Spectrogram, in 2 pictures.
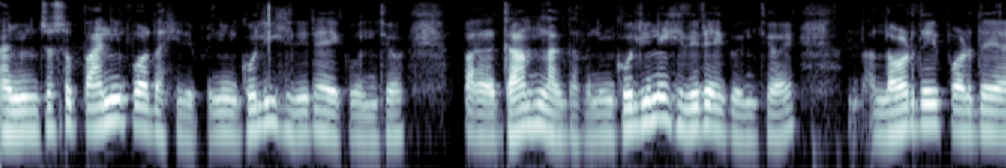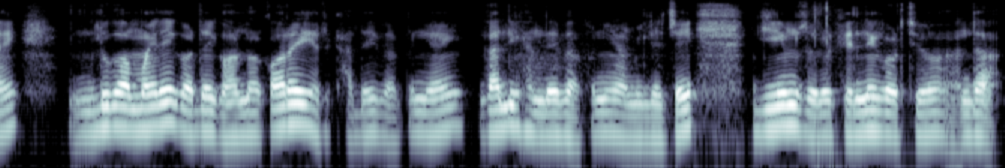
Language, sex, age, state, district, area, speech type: Nepali, male, 18-30, West Bengal, Darjeeling, rural, spontaneous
